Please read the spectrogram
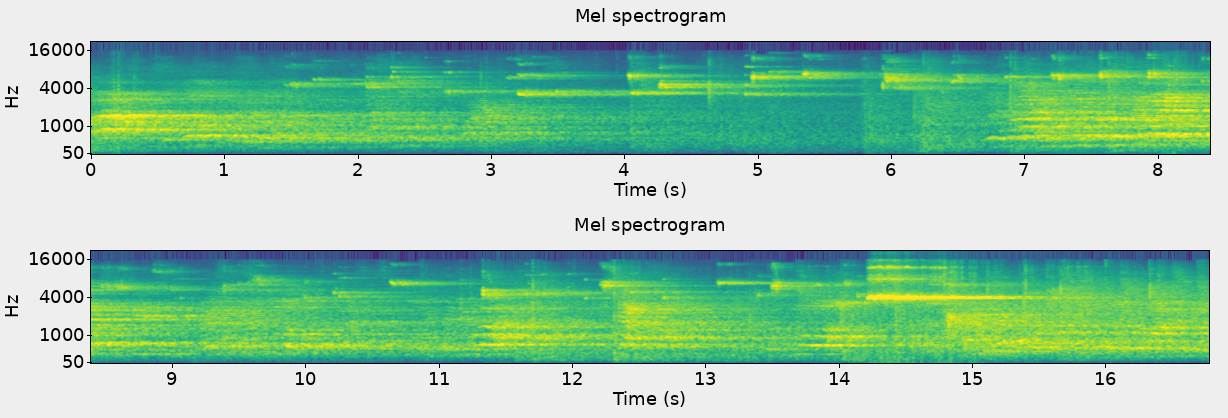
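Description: Basketball game in play in a reverberant gym: many short sneaker squeaks on the court floor, the ball bouncing and players calling out, with a short, loud whistle blast near the end.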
